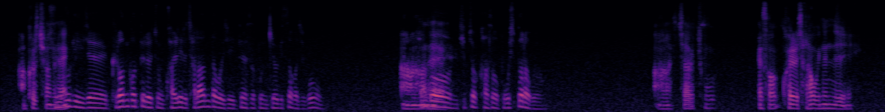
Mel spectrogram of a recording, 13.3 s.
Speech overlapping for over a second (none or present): none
